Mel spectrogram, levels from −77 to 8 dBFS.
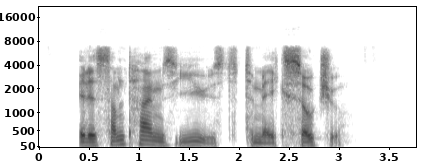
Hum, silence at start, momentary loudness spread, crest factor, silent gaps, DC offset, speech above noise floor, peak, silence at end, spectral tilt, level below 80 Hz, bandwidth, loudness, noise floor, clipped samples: none; 0.4 s; 13 LU; 20 dB; none; under 0.1%; 48 dB; -2 dBFS; 0.75 s; -3.5 dB/octave; -56 dBFS; 7.2 kHz; -19 LUFS; -68 dBFS; under 0.1%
